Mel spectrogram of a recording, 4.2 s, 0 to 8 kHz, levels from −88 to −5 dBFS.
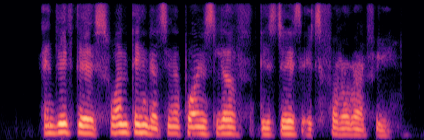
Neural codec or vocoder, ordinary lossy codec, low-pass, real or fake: codec, 16 kHz, 2 kbps, FreqCodec, smaller model; none; 7.2 kHz; fake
